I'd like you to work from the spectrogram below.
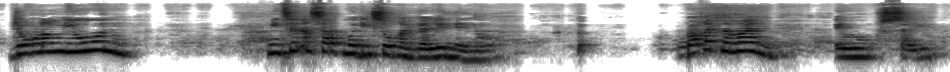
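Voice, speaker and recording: High-voiced woman bickering in an echoey room. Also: animated, normal speed, a little hiss or hum. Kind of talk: acted comedy skit dialogue.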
